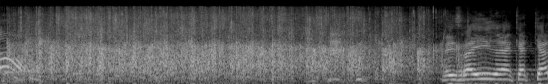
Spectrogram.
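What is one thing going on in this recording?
A studio audience applauds loudly.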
